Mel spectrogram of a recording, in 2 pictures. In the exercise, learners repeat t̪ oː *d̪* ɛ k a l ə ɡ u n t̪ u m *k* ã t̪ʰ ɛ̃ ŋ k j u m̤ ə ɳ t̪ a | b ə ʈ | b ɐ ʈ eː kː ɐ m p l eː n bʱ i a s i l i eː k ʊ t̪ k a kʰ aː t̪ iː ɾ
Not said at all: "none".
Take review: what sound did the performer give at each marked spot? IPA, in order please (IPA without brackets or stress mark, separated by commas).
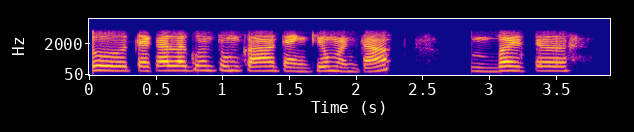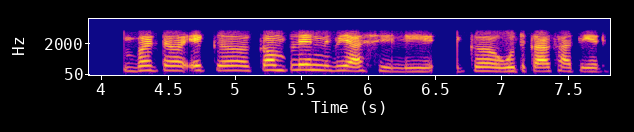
t̪, k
